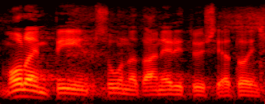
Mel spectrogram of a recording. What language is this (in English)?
Finnish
